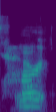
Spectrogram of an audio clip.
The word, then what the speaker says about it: Harriotte: it's if it's har everyone just calls me har there's no specific saying and I only asked my mom a few years ago I like by the way is my name meant to be pronounced different because even my whole life I've just been saying it like it's like Harriet just I just with a JY accent most people it's quite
